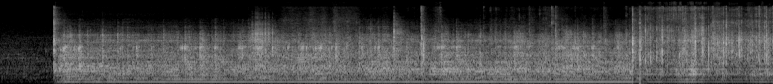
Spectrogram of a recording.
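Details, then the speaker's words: Repaired trash-found Staples SPL-TXC18A 18-sheet crosscut shredder, reassembled on its bin: motor starts with steady low hum, cutters crunch evenly through paper without stalling; shreds finely, working normally. "okay check the pin you can see it's all finely shredded it's actually a little bit better than my other shredder"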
